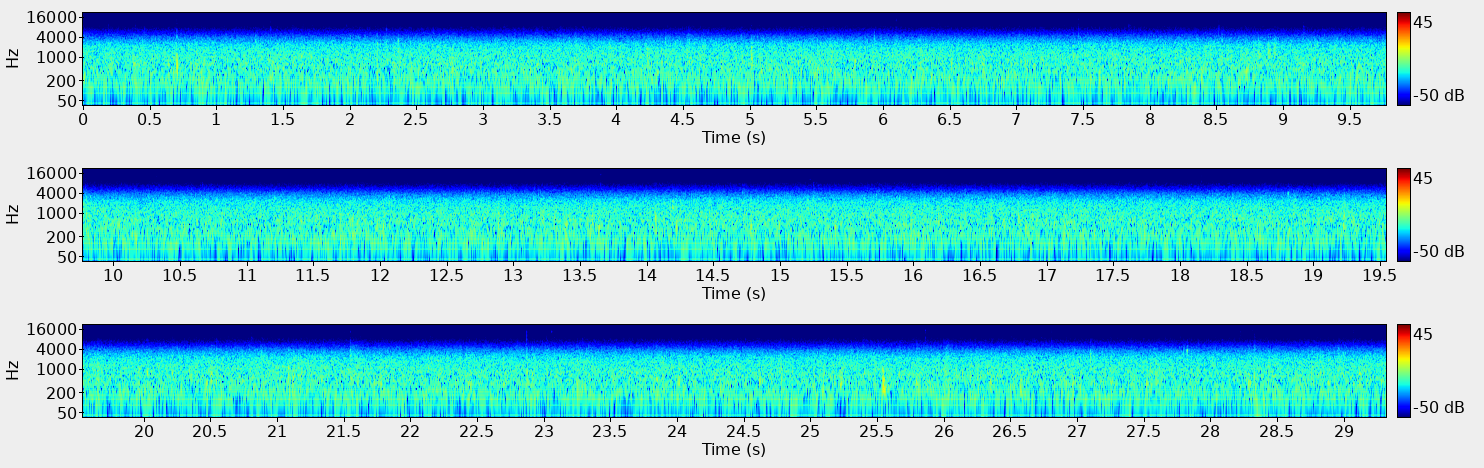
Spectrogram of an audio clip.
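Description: Heavy rain falling steadily, a constant even hiss with a few isolated sharp ticks of drops or knocks.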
